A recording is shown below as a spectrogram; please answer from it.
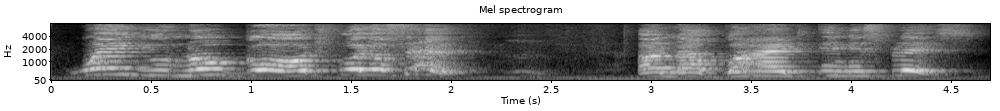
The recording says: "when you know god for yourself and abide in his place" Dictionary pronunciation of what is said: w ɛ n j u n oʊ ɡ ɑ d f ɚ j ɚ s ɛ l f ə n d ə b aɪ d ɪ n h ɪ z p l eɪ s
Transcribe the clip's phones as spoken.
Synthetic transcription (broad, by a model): w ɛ n j u n oʊ ɡ ɑ d f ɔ j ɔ s ɛ l f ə n ə b aɪ d ɪ n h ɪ s p l eɪ s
